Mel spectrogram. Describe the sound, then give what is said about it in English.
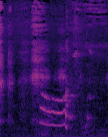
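A sleeping dog whimpers while dreaming: one faint, drawn-out high whine of about half a second, rising sharply at the end, over a quiet background. “The dog's having a dream.”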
